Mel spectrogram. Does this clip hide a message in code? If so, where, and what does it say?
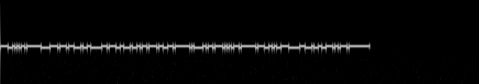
Yes: RTTY (45.45 baud, 170 Hz shift) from 0.0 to 3.7 s, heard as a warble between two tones, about 2200 Hz centre. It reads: … TU 2E6UBT CQ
